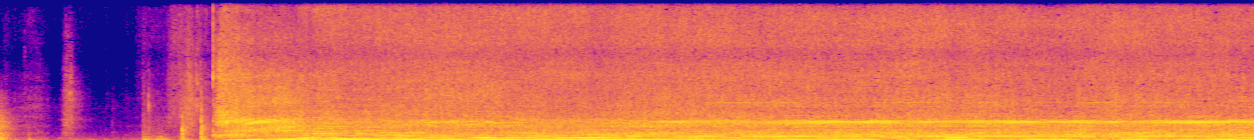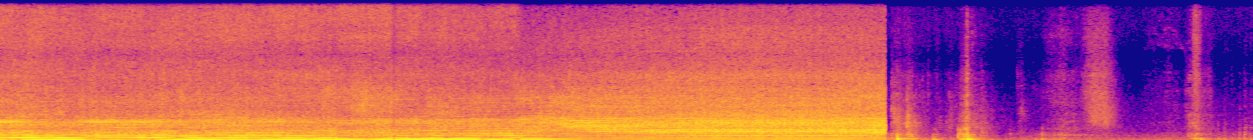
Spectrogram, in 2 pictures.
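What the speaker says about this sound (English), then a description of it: "take the sander and just run it around the edge" A handheld power sander chamfers the bottom edge of a wooden slide-out cabinet pot rack, running as a loud, steady motor whine with strong harmonics for about twenty seconds before cutting off, with no talk.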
